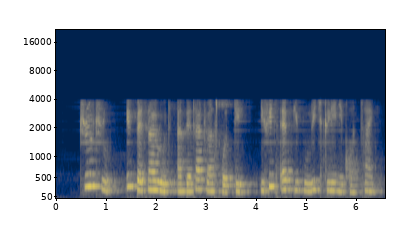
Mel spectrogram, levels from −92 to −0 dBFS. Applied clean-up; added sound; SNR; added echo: neural separator model SepFormer DNS4.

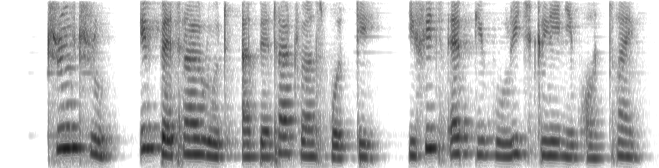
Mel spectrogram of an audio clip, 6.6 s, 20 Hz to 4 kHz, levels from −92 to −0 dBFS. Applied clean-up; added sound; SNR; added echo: neural mask model DeepFilterNet 3.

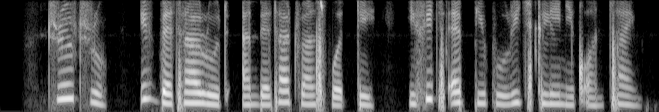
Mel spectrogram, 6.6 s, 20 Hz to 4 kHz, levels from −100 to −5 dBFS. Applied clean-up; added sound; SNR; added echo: none; none; none; none.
